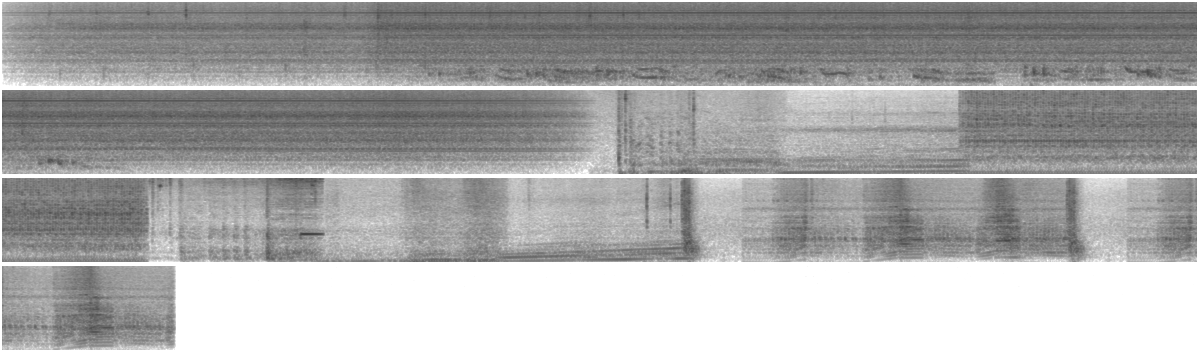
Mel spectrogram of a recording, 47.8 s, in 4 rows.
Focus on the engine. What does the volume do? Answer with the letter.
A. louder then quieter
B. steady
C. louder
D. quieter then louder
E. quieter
B.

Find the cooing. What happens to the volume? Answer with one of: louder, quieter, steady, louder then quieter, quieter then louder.
steady.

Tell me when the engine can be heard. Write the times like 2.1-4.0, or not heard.
0.0-37.6.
